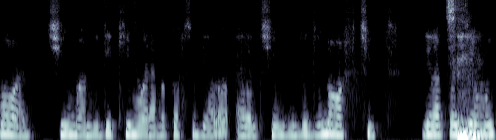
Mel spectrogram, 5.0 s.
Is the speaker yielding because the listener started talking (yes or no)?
no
